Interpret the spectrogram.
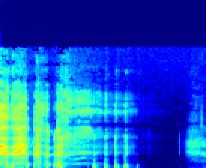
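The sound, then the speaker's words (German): A fairly loud coughing fit: a couple of harsh bursts followed by a quick series of shorter, rhythmic coughs, then silence and faint breathy noise. “Verzeihung, ich versuche nicht mehr so viel zu husten.”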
